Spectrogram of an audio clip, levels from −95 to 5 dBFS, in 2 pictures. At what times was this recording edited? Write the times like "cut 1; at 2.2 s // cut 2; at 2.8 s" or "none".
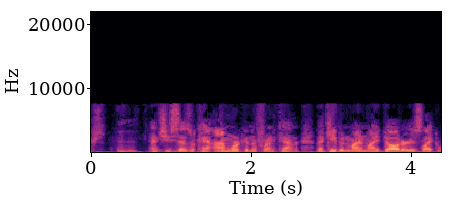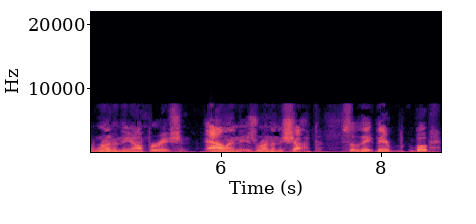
cut 1; at 5.7 s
